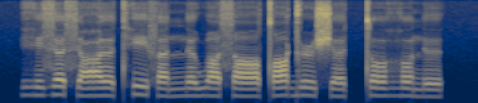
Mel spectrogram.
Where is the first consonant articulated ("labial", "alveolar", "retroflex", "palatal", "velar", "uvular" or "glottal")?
glottal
